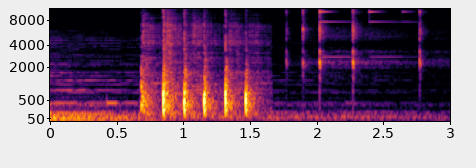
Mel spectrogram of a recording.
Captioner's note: knocking on door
